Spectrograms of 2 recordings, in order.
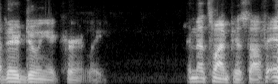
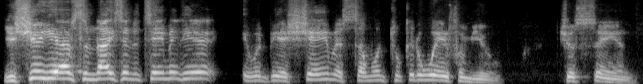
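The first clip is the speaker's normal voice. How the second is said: higher-pitched mock mob boss threat; mafia voice; 6 semitones higher than usual. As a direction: lean in like a mob boss shaking someone down. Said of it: "You gotta read this in a mafia voice".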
